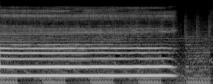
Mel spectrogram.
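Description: A young woman's singing voice holding one long, steady note over a karaoke backing track, sung into a wired earphone microphone. The note cuts off near the end while the backing music carries on.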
